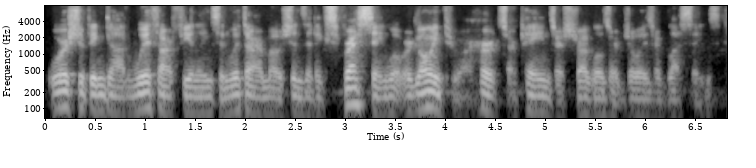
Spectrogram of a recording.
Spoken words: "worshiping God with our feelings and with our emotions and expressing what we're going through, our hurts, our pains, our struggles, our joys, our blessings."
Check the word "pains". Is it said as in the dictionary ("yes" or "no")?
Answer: yes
